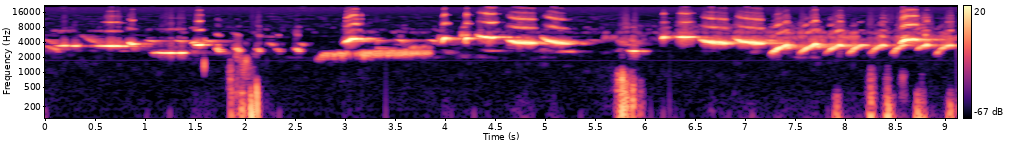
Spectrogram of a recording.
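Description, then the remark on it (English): A male ʻōʻū, a bird of Hawaii, sings clear, high whistled notes, then finishes with a rapid run of downward-sliding notes forming a trill, loud, with a few soft low thumps underneath. “The sweet, clear song of the male was a people's favorite, and it begins with a few distinctive whistled notes and ends with a series of downward notes known as a trill.”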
